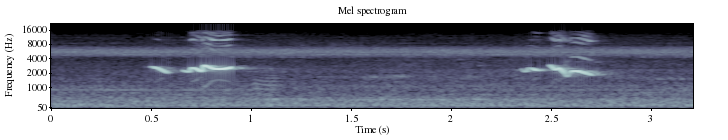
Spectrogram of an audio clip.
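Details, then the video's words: Buff-throated saltator singing: two short slurred whistled phrases, the first a rising-then-falling warble, the second a shorter wavering whistle about two seconds later, over a steady high insect-like hiss. "Canto do Tempera Viola Saltator Maximus"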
